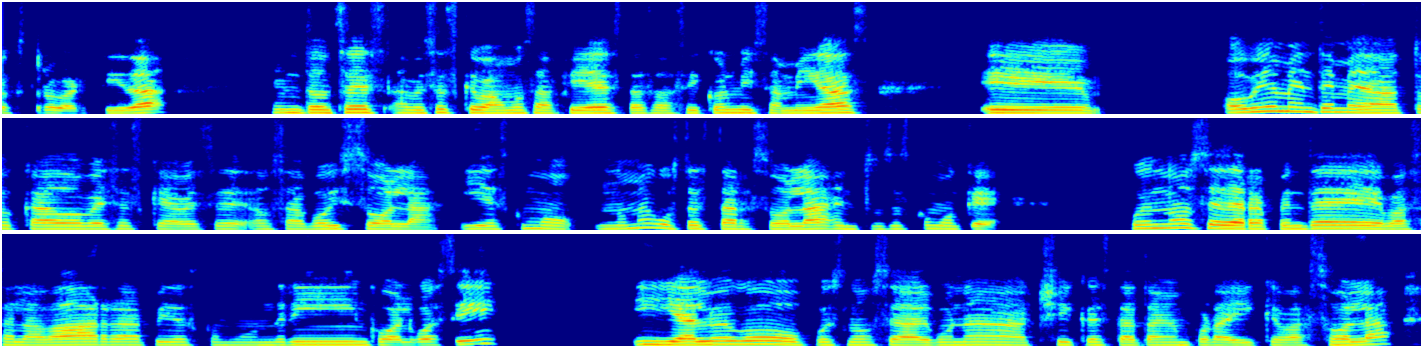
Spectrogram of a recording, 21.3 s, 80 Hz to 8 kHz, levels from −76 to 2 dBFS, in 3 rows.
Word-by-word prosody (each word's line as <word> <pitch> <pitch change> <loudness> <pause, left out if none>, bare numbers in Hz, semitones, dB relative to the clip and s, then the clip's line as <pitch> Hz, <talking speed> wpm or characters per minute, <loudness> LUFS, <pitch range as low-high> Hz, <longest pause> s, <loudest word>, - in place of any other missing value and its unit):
extrovertida, 185 +2 +1 0.5
entonces 220 0 +2
a 205 - -5
veces 200 +2 -2
que 210 - +1
vamos 195 +1 +1
a 185 -3 -1
fiestas 190 0 +1
así 180 +1 -5
con 200 +3 -2
mis 205 -3 -2
amigas, 195 +5 +3 0.5
eh, 195 -2 +4 0.6
obviamente 270 +2 +2
me 235 -3 +4
ha 200 -1 +4
tocado 205 -1 0
a 200 - +1
veces 200 0 -4
que 195 - -8
a 180 - -2
veces 180 +2 -6
o 195 - -9
sea, 190 0 -5
voy 200 +2 -2
sola 185 -5 -3
y 210 +1 -4
es 200 -1 -7
como 225 -4 -5
no 215 +1 -7
me 275 +3 -4
gusta 240 -5 -3
estar 200 -3 -1
sola, 200 +3 +1
entonces 195 0 -10
como 210 -3 -7
que, 185 -1 -3 0.6
pues, 240 +1 -1
no 270 +2 0
sé, 240 0 +1
de 220 -1 +7
repente 210 +1 +2
vas 190 +2 -3
a 205 - -3
la 190 -1 -2
barra, 205 +1 +2
pides 200 0 -6
como 190 -1 -12
un 185 0 -8
drink 210 0 -2
o 200 - +1
algo 190 +1 -2
así 240 +8 -1 0.6
y 225 -1 0
ya 210 -1 +8
luego, 230 -1 +3
pues 195 +1 -8
no 200 - -4
sé, 195 +1 -4
alguna 195 +1 0
chica 195 0 -5
está 190 0 -3
también 190 0 -4
por 195 0 -4
ahí 180 0 -2
que 190 - -9
va 180 0 -4
sola 210 +6 -1
200 Hz, 190 wpm, -22 LUFS, 190-215 Hz, 0.6 s, ya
